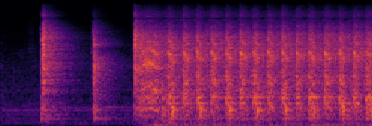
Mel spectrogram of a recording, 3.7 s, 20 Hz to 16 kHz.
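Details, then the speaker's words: B20-swapped 1992 Honda Civic EG hatch on P06 ECU, first start after swap, parked 5-6 years, ignition bypassed; two quick starter bursts, then catches into quick even pulsing run; normal start and run. "Mind you, this is on a P06 ECU, so. But it runs."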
